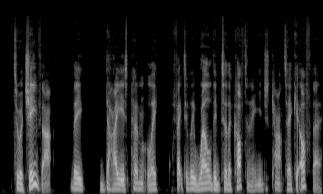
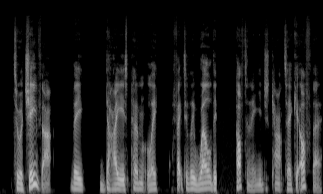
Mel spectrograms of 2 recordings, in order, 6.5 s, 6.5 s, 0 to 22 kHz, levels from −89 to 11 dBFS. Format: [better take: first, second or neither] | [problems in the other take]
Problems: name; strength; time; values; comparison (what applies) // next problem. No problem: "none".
first | audio cutting out; at 4.5 s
